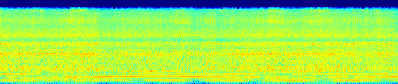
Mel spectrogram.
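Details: Cub Cadet zero-turn mower with Briggs V-twin, previously running rich with wiring, charging and governor issues, started after tightening a part that had wiggled loose; steady loud drone with slight pitch waver, "doing a little dance"; normal running, owner thinks it's fixed.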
